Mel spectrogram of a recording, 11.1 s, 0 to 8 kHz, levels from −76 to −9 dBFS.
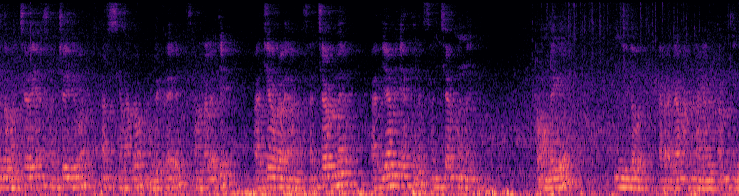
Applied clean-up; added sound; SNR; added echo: none; Bird; 4 dB; reverberation time 1.1 s.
